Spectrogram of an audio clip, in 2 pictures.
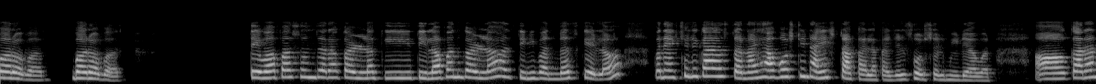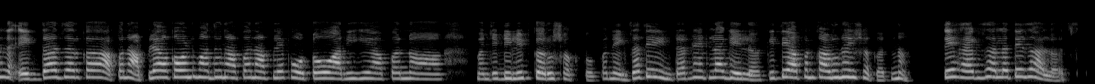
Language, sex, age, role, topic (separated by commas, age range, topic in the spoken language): Marathi, female, 30-34, guest, तुम्ही समाजमाध्यमांवर तुमची वैयक्तिक माहिती किती प्रमाणात शेअर करता?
